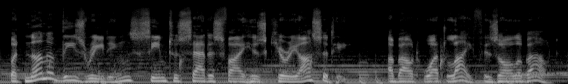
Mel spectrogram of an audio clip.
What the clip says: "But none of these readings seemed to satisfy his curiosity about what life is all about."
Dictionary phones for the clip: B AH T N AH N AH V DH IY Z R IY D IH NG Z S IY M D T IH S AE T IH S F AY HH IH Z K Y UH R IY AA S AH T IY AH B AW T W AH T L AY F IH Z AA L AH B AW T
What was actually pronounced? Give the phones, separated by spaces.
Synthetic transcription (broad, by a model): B AH T N AH N AH V DH IY Z R IY D IH NG Z S IY M T IH S AE T IH S F AY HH IH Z K Y UH R IY AA S AH T IY AH B AW T W AH T L AY F IH Z AA L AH B AW T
